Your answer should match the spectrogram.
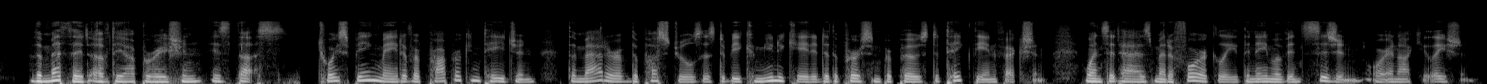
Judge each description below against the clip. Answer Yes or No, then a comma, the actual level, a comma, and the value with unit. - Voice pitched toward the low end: Yes, low, 130 Hz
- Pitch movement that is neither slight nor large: Yes, average, 3.0 semitones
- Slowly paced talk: No, average, 170 wpm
